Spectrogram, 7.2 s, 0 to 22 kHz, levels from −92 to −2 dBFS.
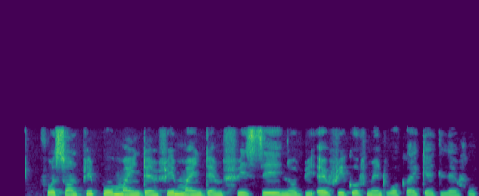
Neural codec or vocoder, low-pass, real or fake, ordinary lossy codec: none; none; real; none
